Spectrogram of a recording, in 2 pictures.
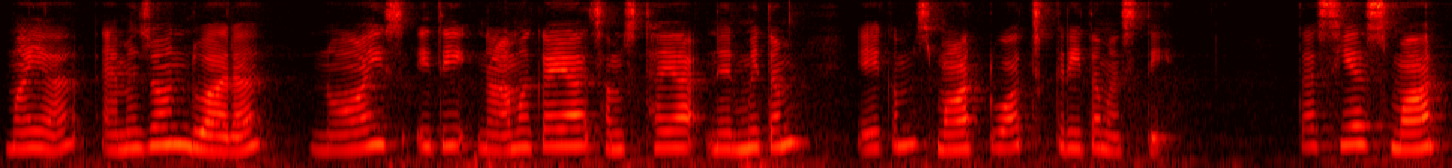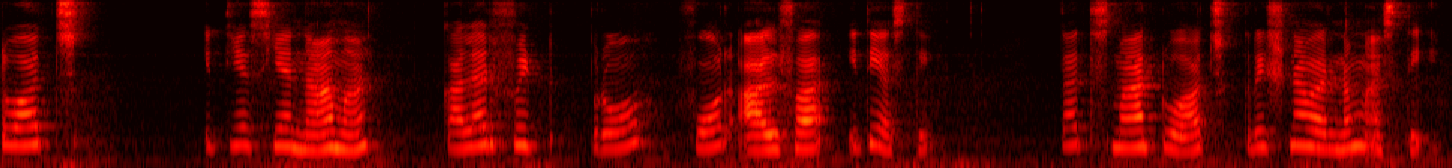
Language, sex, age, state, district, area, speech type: Sanskrit, female, 18-30, Andhra Pradesh, Chittoor, urban, spontaneous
